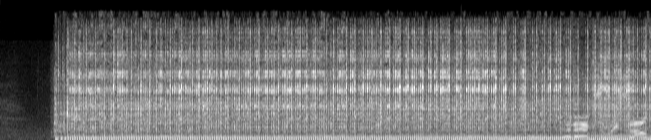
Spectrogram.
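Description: A McCulloch Timber Bear chainsaw engine bursts to life and idles loudly and steadily at close range after its first start-up, a constant buzzing drone with no pauses.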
